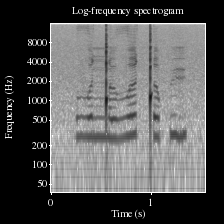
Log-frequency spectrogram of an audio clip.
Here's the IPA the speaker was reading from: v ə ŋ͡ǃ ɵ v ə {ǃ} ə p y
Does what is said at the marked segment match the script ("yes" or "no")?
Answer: yes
